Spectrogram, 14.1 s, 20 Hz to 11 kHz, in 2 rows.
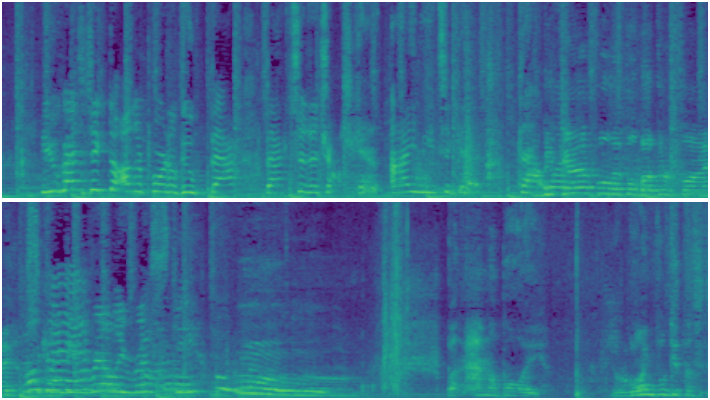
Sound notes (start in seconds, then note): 9.1 purple rainbow ghost yawns; 9.6 portal goo squelching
